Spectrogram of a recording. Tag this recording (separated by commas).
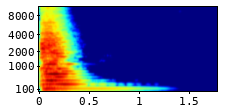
Bowed string instrument, Music, Musical instrument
